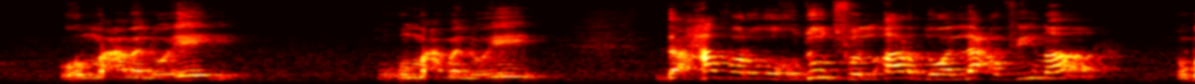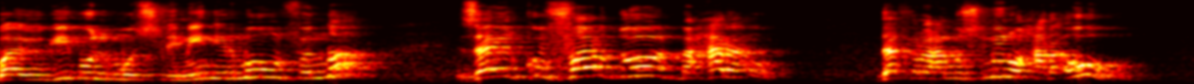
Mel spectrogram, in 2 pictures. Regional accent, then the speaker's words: Egypt; وفي دماءنا كمصريين

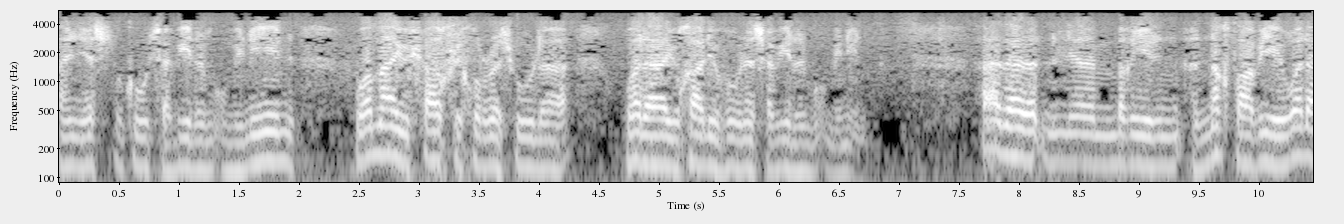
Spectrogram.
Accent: Syria; بلدي يعني سوريا

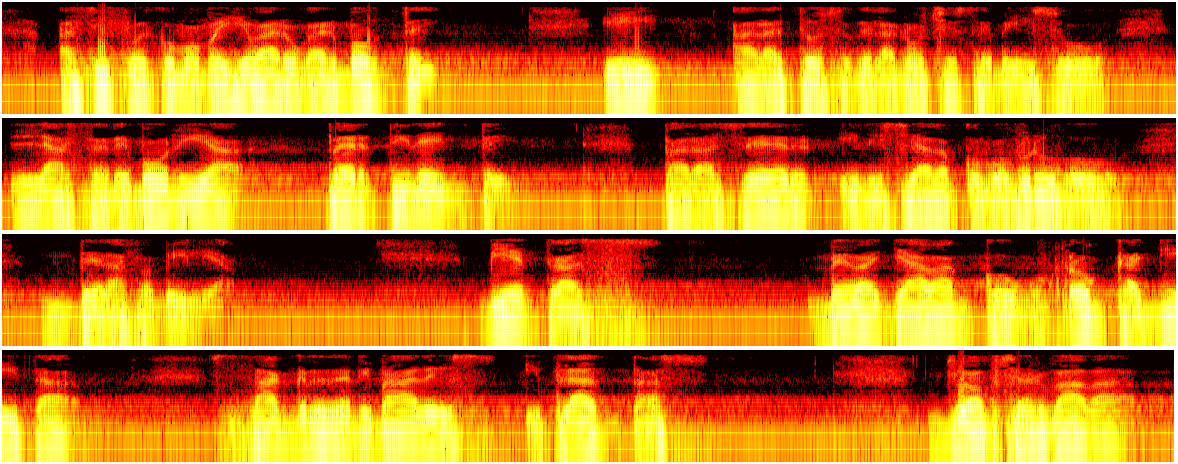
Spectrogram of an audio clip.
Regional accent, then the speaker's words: Añasco, Puerto Rico; en el barrio Ovejas de Añasco, de donde yo soy natural, donde nació mi madre, a las orillas del río Grande de Añasco, frente al monte de los ríos.

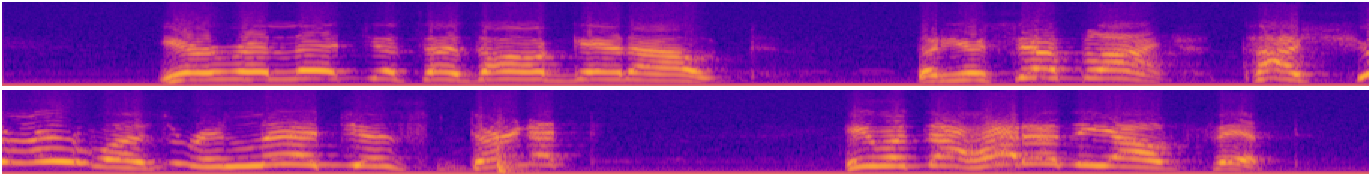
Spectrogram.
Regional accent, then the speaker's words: United States; I'm still an American.

